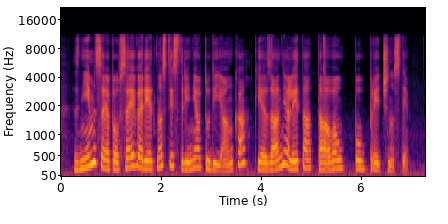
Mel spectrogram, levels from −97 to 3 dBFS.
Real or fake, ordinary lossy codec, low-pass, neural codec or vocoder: real; none; 10.8 kHz; none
